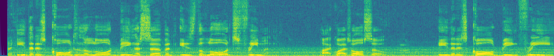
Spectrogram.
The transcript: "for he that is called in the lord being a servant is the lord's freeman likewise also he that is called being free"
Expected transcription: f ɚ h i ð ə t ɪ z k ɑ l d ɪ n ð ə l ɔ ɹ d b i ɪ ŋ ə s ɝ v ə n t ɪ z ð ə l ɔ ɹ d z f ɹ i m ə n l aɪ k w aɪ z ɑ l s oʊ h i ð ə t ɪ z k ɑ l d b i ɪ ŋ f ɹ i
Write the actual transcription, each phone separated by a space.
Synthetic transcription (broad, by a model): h i ð ə t ɪ z k ɑ l d ɪ n ð ə l ɔ ɹ d b i ɪ ŋ ə s ɝ v ə n t ɪ z ð ə l ɔ ɹ d z f ɹ i m ə n l aɪ k w aɪ z ɑ l s oʊ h i ð ə t ɪ z k ɑ l d b i ɪ ŋ f ɹ i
